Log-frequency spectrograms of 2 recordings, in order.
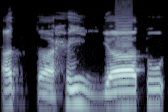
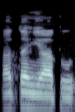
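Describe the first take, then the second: First: The middle consonants are held long and doubled. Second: The middle consonants are said short, not held. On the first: The speaker calls it right. "दोनों को पूरी तवज्जो से पढ़ें" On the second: The speaker calls it wrong. "या की शद भी छोड़ देते हैं और ता की शद भी छोड़ देते हैं"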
